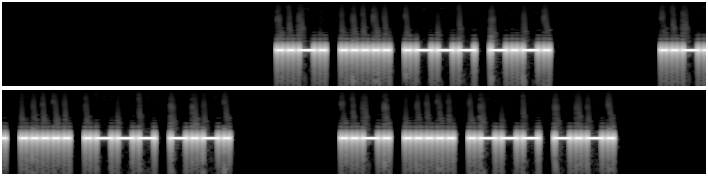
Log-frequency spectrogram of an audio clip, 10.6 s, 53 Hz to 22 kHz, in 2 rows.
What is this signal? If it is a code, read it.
Morse code, heard as a keyed tone, about 32 wpm, 700 Hz. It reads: F5JC F5JC F5JC
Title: DXCC-100 Call Signs - 4 Characters - Repeated 3x - 30wpm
